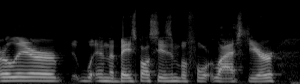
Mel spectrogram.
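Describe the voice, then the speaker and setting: A loud man speaks with a bright, sharp tone. The recording is very clean, with a silent background. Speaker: sports podcast co-host. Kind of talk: casual chat. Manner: animated.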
